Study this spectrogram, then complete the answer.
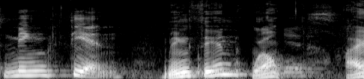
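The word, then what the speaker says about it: Ming Thein: I think his name is pronounced as Ming Thien.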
